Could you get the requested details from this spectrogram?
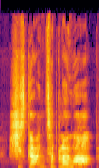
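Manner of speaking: high, loud panicked wail. Acted. Wife wailing that grandma will explode, high and loud. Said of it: "Missus Cranky wailed".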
